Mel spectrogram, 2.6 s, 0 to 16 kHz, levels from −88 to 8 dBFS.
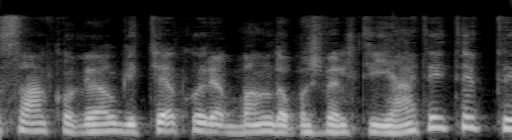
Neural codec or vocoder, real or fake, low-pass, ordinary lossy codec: codec, 24 kHz, 3 kbps, HILCodec; fake; 10.8 kHz; AAC, 48 kbps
